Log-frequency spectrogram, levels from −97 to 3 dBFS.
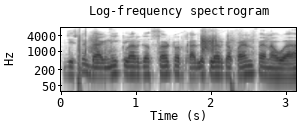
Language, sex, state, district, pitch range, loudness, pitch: Hindi, male, Jharkhand, Garhwa, 125-140 Hz, -24 LUFS, 135 Hz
